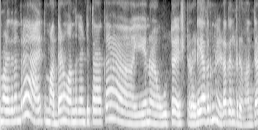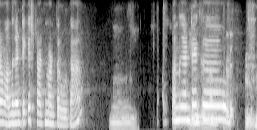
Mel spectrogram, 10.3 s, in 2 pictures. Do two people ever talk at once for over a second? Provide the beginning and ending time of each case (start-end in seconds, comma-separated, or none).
none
